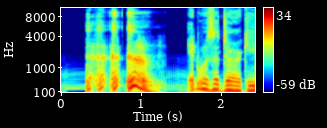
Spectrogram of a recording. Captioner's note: narrator clearing throat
